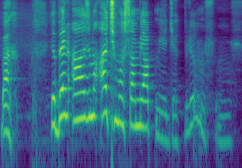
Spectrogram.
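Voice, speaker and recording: A young woman with a fairly high voice chats over her gameplay. She is quick to get exasperated at teammates and drops teasing jokes. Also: big pitch swings, fairly bright tone. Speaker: gaming youtuber. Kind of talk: casual gameplay commentary.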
